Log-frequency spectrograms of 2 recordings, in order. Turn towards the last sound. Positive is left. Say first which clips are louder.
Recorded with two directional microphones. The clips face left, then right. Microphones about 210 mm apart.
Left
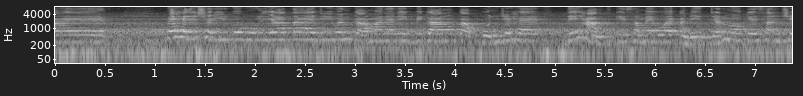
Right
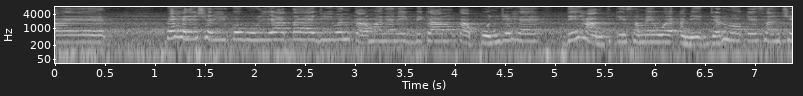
# right 3 dB
turn(degrees=-55)  # may be behind; listen again after turning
